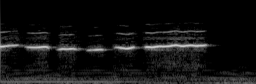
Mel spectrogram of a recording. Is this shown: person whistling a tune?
yes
